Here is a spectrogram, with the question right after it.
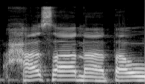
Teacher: স্মরণ রাখবেন এই হাগুলো উচ্চারণ করার সময় মুখ দিয়ে হালকা বাতাস বের করতে হবে।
